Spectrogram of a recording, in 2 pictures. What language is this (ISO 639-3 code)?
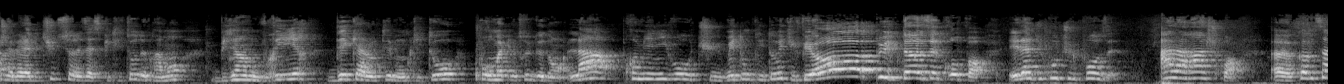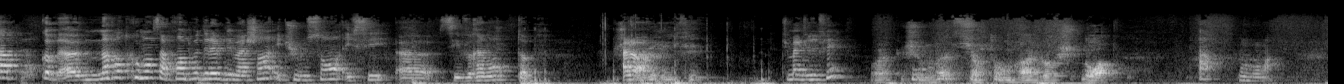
fra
